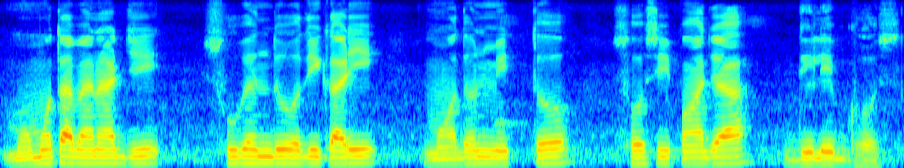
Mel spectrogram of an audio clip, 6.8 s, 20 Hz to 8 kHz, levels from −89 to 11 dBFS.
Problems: constant background noise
